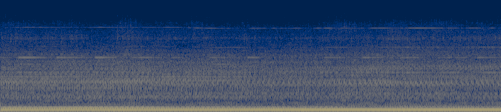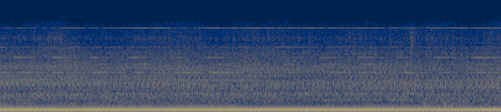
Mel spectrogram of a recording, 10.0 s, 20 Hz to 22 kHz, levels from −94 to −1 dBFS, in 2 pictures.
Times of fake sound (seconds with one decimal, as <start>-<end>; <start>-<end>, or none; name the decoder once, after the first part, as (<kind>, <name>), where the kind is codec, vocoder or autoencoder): none

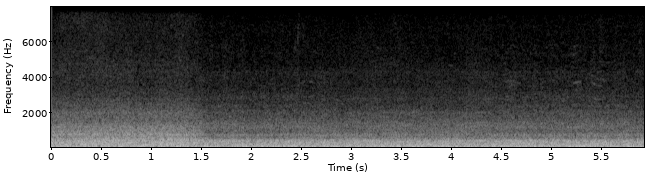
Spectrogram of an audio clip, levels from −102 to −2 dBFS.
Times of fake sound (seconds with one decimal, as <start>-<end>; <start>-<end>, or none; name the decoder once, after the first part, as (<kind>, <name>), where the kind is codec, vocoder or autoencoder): 2.7-4.4 (codec, SNAC)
